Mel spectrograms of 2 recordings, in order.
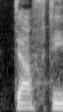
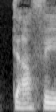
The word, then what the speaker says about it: Dufty: Everyone was giving Brandon a hard time for mispronouncing Dufty to Duffy, and I realised that the difference between Dewey and Dewey's a bigger margin.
